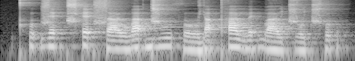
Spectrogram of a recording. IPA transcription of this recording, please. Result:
kʰ ʊ˦ ʔ z ɛ˦ ʔ t͡ɕʰ ɛ˦ ʔ s a˨ ʊ̯ w ä˦ ʔ d͡ʑ u˦ θ o˨ ʊ̯ j ä˦ ʔ pʰ a˦˨ ʊ̯ m ɛ˦ ʔ b a˨ ʊ̯ t͡ɕ o˨ t͡ɕʰ ʊ˦ ʔ

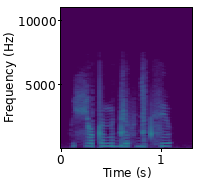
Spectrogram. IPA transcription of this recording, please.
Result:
ç ɤ t ɛ n ɵ dʲ ɤ θ ɟ ɐ t sʲ ɵ

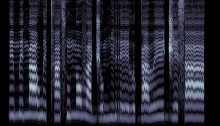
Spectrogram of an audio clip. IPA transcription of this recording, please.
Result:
e˦ m e˦ ŋ aː˦ w ɪ˨ tʰ ã˨ s ũ˦ n ɔ˦ v a˨ d͡ʒ o˨ ŋ ĩ˨ r eː˨ l ʊ˨ ɡ a˨ β eː˦ d͡ʒ e˦˨ s aː˦

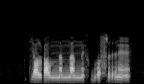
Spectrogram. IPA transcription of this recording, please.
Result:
t j ɔ lˠ ɽ ɒ lˠ n a n̪ a n̪ ɛ̃ x ɡʷ a f r ɛ̃

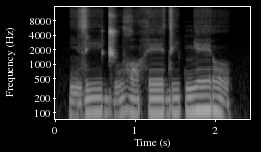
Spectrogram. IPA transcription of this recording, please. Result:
ĩ˨ z iː˧ d͡ʒ u˨˦ ɣ ɔ˧ h eː˧ d iː˧ p ɲ eː˦ ɾ o˦˨

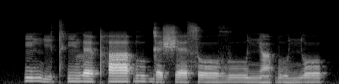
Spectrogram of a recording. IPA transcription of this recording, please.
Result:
ĩ˦ ŋ i˨ tʰ ĩ˦ l ɛ˦ pʰ aː˦ ɓ u˦ ɡ ɛ˨ ʃ ɛ˨ s oː˨ ɣ uː˨ ɲ ã˨ ɓ u˨ ɲ o˦

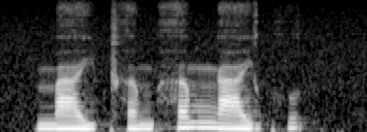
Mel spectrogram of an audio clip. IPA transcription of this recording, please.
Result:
m aː˨ j pʰ ɐ˨ m h ɐ˥ m ŋ aː˧ j kʷʰ ɐ˥ k̚

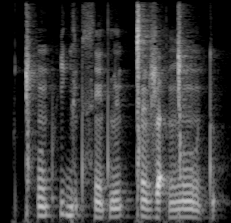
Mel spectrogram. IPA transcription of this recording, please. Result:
ǀʰ ũ pʰ i ɡʲ ũ t s ẽ t lʲ ũ t ǀ ɛ̃ ʐ a ʔ ŋ͡ǀ ũ t

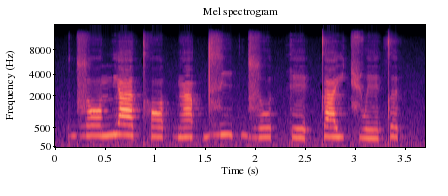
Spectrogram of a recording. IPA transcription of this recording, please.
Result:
d͡z ɔ˧ n̪ j a˥˧ t̪ʰ ɔ˨ t̚ ɡ ã˨ p̚ d͡z i˦ ʔ d͡z o˨ t̚ k e˨ ʔ t̪ a˧ j t͡ɕ w e˨˩ t̪ ə˦ t̚

